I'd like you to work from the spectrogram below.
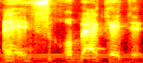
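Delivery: rat creature voice, high-pitched and gravelly. Demonstrating how a rat folk might sound, high-pitched gravelly rat voice. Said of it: "probably higher pitched, maybe gravelly voice".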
